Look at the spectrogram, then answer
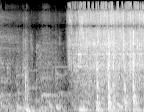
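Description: A New York strip steak hits a hot pan with a sudden loud, bright sizzle, which then keeps hissing and crackling steadily close by after a quieter moment of handling.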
